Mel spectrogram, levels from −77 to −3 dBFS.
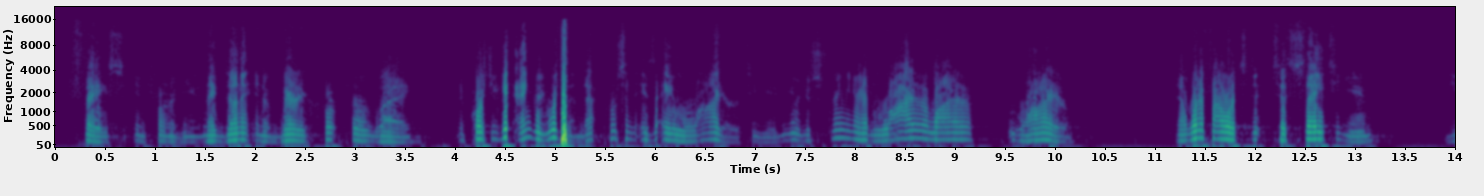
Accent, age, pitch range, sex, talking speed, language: American, 50-69, 110-150 Hz, male, 210 wpm, English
